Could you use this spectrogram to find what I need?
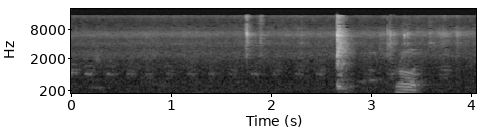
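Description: Scissors snip.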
